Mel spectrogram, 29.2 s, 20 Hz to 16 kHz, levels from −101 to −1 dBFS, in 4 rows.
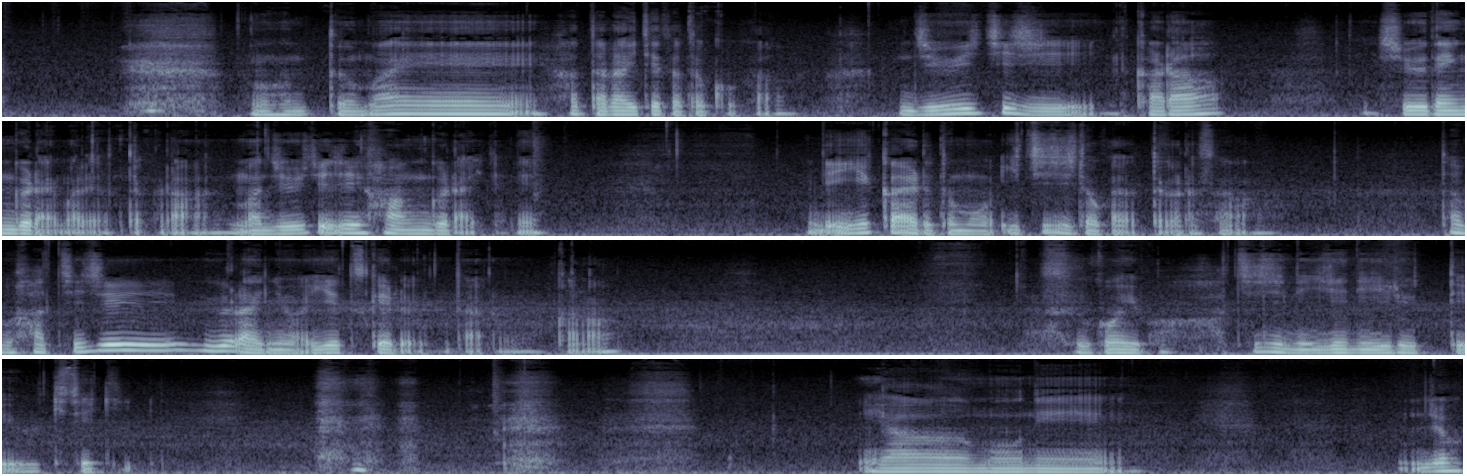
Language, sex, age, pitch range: Japanese, male, 20-39, 80-120 Hz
